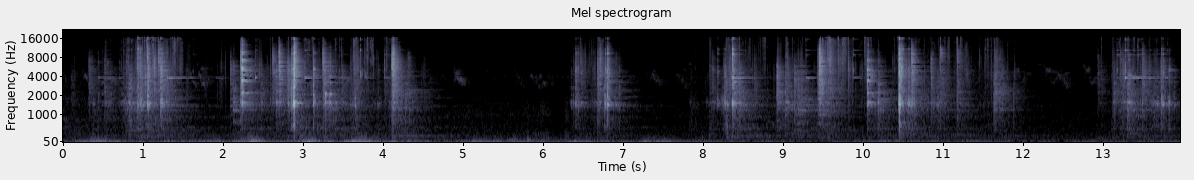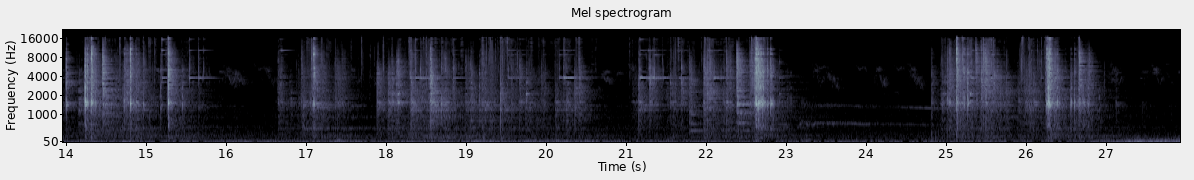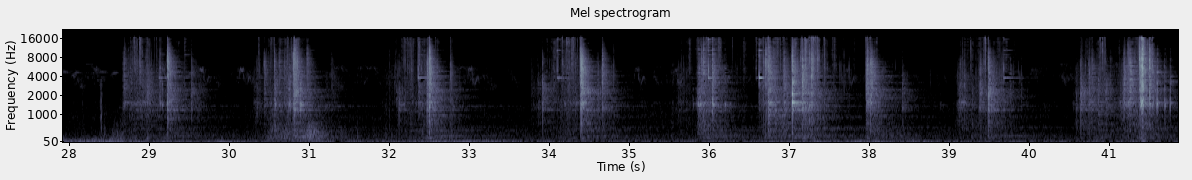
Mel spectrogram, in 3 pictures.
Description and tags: small chain wrap around metal gate bars like locking it various2
small chain wrap around metal gate bars like locking it various
bars, chain, gate, lock, metal, small, wrap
